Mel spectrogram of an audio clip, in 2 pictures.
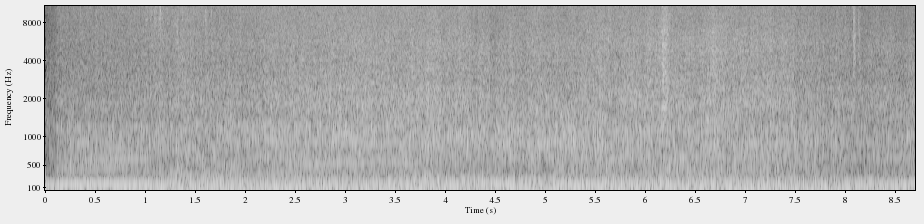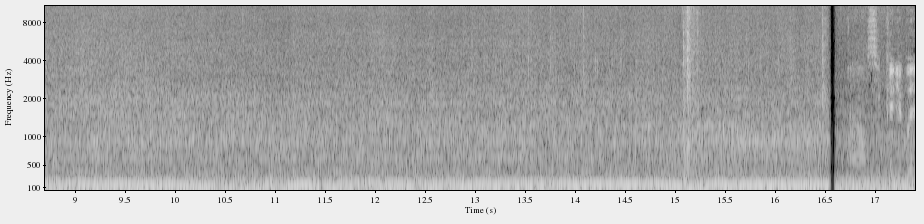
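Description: An old Volkswagen Golf 1 GTI engine drones steadily at close range while driving, its pitch dipping briefly midway, with a faint whine and road noise throughout.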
